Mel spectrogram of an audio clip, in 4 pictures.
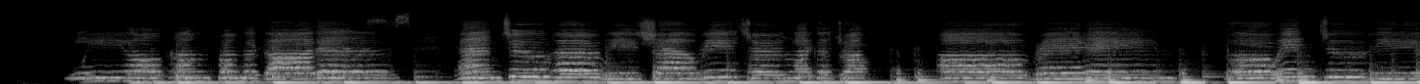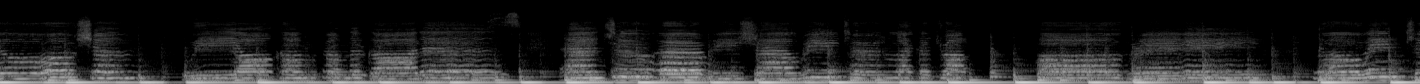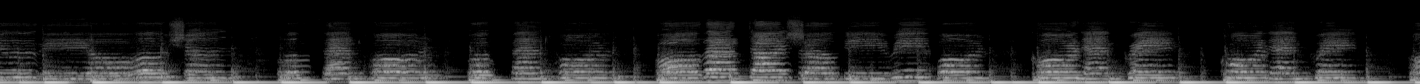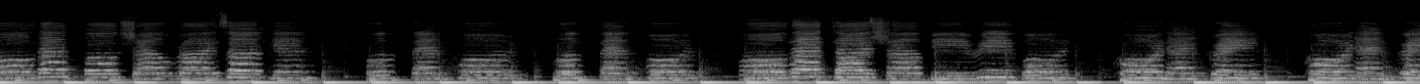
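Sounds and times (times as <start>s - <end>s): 
chanting: 0.7s - 8.8s, 9.4s - 56.7s.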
